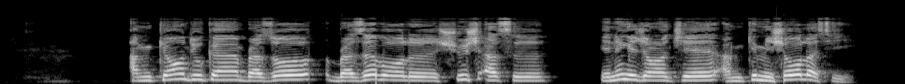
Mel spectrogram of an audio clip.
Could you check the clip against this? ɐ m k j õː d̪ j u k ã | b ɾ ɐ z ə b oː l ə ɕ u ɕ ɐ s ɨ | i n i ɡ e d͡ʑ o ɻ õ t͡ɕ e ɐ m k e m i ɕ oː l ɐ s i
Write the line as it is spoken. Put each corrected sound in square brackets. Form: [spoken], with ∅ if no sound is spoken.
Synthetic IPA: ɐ m k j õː d̪ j u k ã | b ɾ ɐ z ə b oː l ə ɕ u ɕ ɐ s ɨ | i n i ɡ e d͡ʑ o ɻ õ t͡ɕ e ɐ m k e m i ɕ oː l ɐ s i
